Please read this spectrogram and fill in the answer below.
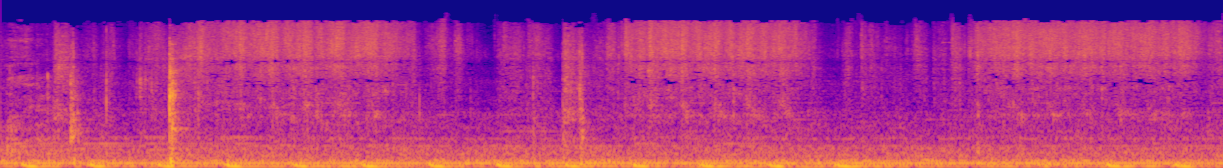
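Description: Plastic-gloved hands rolling cake-pop dough into balls: a rubbing hiss that swells and fades about three times, with a few light knocks, over a steady low hum.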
